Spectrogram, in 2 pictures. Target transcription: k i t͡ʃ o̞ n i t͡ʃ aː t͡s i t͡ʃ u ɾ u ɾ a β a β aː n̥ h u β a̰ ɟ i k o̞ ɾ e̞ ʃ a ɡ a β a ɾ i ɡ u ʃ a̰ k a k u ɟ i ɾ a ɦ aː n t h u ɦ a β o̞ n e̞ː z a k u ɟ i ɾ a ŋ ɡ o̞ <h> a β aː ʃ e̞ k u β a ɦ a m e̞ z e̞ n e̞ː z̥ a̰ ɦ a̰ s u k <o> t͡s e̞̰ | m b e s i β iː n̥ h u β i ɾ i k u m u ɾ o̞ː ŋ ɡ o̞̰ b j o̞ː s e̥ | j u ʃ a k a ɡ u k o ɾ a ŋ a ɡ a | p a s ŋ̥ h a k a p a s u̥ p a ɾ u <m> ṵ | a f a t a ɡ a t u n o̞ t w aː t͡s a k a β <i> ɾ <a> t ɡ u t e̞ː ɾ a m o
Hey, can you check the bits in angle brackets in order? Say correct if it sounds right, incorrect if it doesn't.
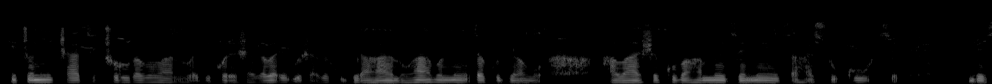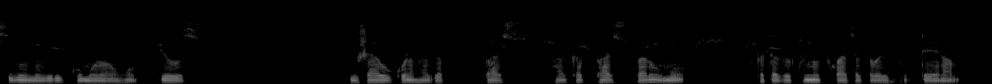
correct, incorrect, correct, incorrect, incorrect

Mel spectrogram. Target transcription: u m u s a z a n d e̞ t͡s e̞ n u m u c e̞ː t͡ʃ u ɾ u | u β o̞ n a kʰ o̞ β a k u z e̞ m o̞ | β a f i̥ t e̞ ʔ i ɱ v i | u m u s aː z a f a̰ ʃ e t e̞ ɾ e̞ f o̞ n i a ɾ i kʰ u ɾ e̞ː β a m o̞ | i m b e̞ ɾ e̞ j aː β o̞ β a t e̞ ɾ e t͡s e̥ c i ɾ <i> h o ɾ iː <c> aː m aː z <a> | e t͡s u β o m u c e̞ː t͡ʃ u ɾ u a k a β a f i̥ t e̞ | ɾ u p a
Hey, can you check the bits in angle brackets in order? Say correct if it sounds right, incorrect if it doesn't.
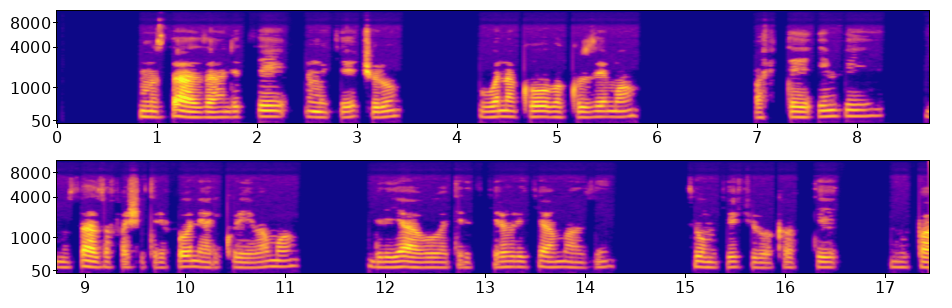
incorrect, correct, incorrect

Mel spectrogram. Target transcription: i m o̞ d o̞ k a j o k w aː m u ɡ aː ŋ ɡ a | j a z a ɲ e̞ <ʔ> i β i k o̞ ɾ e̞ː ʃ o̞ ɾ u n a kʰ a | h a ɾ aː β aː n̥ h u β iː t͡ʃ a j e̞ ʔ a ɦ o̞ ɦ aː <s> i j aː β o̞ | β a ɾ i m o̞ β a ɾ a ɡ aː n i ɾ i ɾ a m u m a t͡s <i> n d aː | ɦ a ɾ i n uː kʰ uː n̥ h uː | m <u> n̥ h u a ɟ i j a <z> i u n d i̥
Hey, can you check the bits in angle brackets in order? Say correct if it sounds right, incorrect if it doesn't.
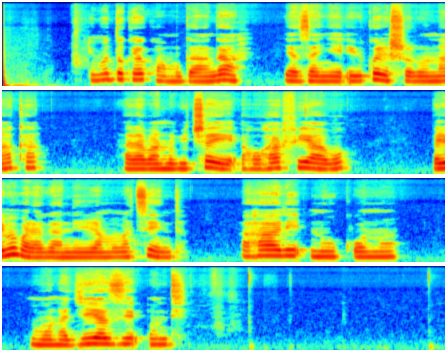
correct, incorrect, incorrect, incorrect, correct

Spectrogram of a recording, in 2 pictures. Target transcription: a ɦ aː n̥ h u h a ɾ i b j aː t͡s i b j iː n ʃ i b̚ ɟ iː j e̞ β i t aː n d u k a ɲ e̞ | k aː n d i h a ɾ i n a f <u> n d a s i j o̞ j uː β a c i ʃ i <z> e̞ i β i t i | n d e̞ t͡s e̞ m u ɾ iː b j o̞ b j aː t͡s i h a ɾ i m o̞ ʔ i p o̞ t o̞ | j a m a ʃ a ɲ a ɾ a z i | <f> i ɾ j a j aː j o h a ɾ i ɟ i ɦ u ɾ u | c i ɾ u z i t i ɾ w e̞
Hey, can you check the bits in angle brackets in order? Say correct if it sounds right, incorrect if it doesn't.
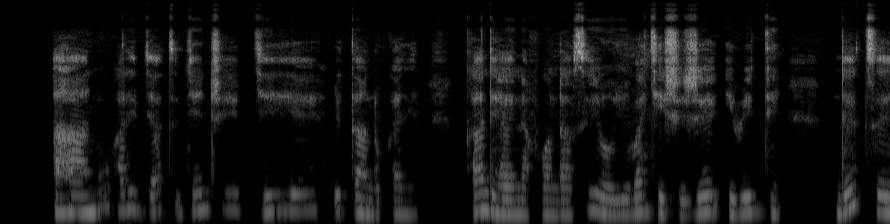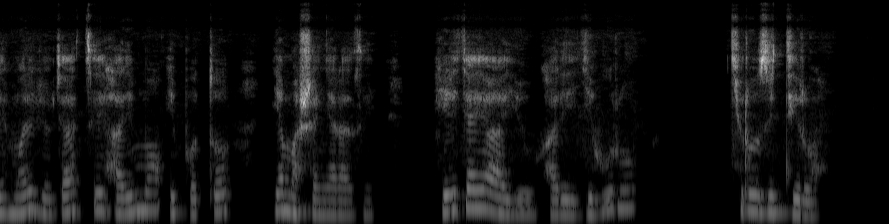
incorrect, incorrect, incorrect

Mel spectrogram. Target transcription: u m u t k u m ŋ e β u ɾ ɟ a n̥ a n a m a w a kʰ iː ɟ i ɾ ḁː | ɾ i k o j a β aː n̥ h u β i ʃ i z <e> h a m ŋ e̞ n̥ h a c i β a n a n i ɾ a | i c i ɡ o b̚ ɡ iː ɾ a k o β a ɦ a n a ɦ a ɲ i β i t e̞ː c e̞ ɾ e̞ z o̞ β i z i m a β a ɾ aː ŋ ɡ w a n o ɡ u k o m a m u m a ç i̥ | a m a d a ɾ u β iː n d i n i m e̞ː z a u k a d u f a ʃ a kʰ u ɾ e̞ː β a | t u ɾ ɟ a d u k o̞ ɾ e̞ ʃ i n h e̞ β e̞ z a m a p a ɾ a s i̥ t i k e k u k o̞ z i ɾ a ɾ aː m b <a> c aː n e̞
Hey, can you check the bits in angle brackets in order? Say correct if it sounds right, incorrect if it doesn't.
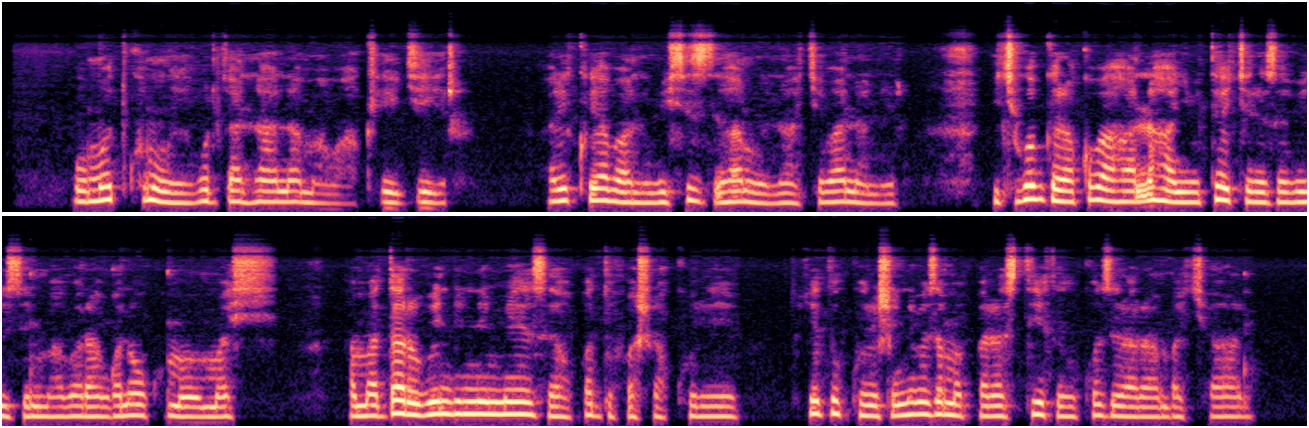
correct, correct

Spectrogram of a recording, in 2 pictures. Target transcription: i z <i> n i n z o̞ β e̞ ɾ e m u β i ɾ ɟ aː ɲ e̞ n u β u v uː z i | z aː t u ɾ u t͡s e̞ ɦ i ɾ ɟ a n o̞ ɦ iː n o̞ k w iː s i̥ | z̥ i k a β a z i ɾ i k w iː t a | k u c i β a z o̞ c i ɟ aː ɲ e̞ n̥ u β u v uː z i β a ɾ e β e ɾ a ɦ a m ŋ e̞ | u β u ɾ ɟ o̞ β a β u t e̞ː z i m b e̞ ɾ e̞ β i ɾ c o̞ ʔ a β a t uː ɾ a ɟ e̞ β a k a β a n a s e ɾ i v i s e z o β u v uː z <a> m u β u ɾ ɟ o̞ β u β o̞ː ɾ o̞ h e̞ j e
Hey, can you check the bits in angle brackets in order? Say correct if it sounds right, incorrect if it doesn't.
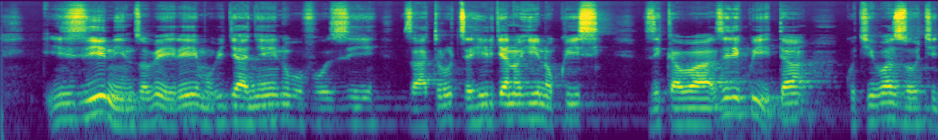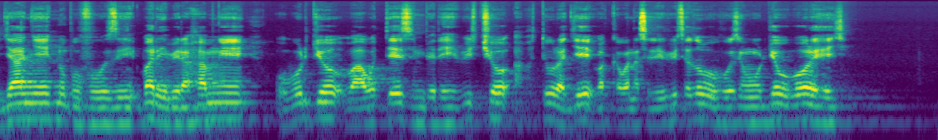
correct, incorrect

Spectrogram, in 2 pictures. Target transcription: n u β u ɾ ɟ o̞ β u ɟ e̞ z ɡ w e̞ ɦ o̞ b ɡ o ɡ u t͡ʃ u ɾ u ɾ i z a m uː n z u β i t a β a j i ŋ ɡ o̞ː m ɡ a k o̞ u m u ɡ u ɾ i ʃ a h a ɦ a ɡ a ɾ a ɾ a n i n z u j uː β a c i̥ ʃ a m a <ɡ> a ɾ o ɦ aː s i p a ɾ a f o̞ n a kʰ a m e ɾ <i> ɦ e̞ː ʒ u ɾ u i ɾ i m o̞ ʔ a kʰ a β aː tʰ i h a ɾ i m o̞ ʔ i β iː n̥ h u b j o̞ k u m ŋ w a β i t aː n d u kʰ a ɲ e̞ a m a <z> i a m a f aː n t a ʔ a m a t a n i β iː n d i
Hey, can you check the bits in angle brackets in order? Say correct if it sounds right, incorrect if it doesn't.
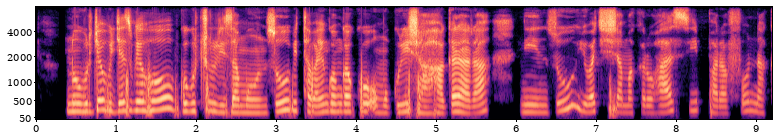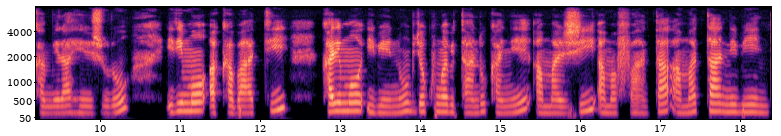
incorrect, incorrect, incorrect

